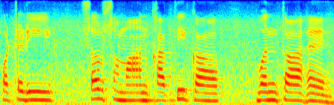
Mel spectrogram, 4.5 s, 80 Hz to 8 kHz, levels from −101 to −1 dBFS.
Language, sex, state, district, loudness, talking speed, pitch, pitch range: Hindi, female, Haryana, Jhajjar, -16 LUFS, 95 wpm, 225 Hz, 215-230 Hz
